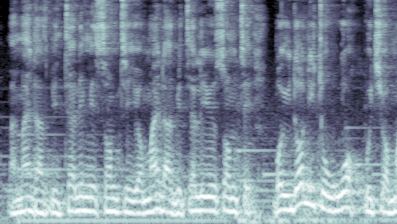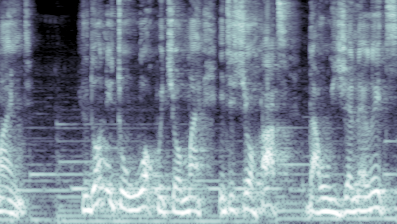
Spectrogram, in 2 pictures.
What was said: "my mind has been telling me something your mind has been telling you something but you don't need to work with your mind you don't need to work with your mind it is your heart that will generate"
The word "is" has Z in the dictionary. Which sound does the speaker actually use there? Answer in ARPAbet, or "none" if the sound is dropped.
S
